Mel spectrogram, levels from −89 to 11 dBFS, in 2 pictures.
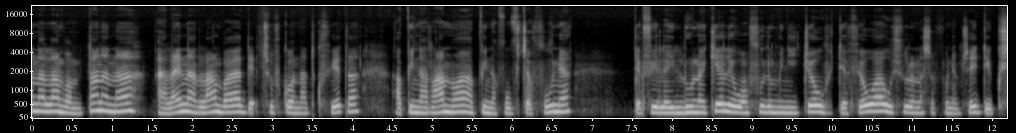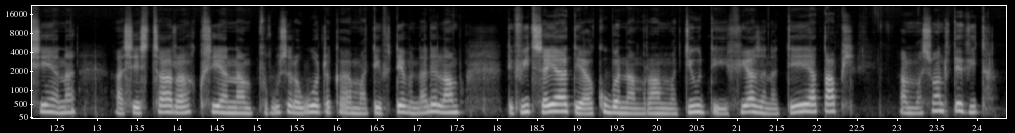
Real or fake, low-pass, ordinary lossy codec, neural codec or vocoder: real; none; none; none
